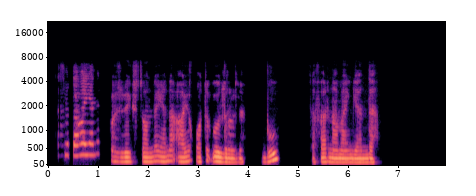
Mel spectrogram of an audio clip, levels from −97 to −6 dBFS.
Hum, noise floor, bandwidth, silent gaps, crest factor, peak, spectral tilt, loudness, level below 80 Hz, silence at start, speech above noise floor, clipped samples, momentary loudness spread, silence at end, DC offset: none; under -90 dBFS; 6.8 kHz; 0.44-0.48 s, 1.04-1.24 s, 3.95-4.26 s, 4.65-5.21 s; 18 dB; -16 dBFS; -8.5 dB/octave; -32 LUFS; -70 dBFS; 0.25 s; over 59 dB; under 0.1%; 12 LU; 1.35 s; under 0.1%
